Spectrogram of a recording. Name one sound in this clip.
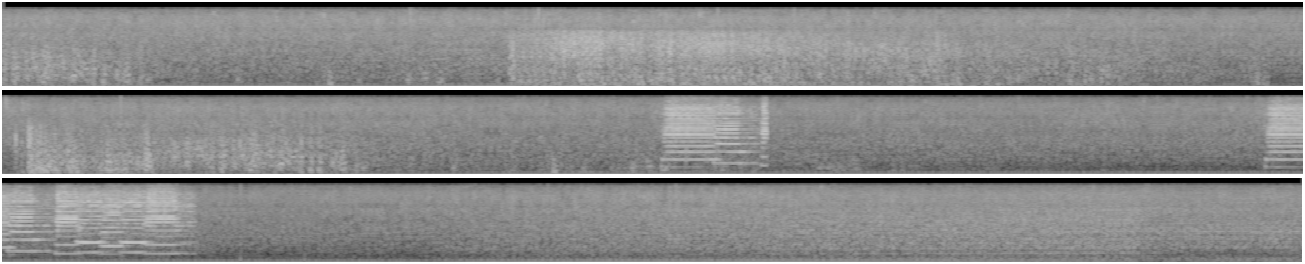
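A diesel engine rumbles steadily.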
